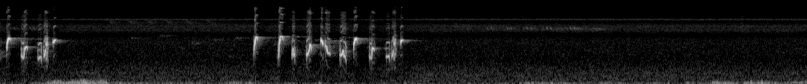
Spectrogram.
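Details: Streak-eared bulbul from southern Thailand gives two quick bursts of bright, chattering notes, a short phrase and then a longer run of about seven, over a faint steady high-pitched insect hum.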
